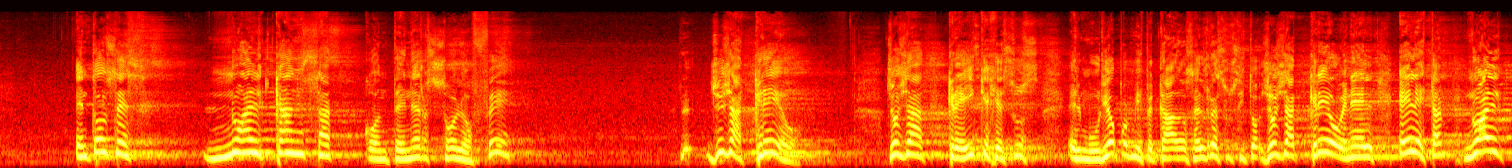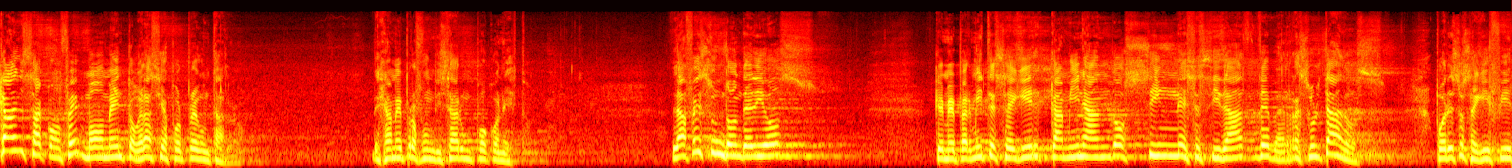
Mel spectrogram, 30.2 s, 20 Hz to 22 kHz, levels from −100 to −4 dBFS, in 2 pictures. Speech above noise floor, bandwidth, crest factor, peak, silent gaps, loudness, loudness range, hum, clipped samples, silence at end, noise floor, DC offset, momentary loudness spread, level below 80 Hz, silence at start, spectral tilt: 32 dB; 17 kHz; 18 dB; -2 dBFS; none; -18 LUFS; 6 LU; none; under 0.1%; 0 s; -50 dBFS; under 0.1%; 14 LU; -70 dBFS; 0.75 s; -5 dB/octave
